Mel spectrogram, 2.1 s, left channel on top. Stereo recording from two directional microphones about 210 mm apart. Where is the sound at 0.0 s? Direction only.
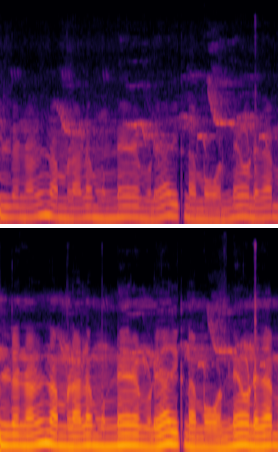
40° right (ahead or behind).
